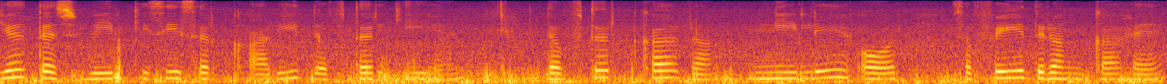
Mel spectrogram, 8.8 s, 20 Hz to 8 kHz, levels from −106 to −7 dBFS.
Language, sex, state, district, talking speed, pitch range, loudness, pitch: Hindi, female, Gujarat, Valsad, 110 wpm, 185-235 Hz, -17 LUFS, 205 Hz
